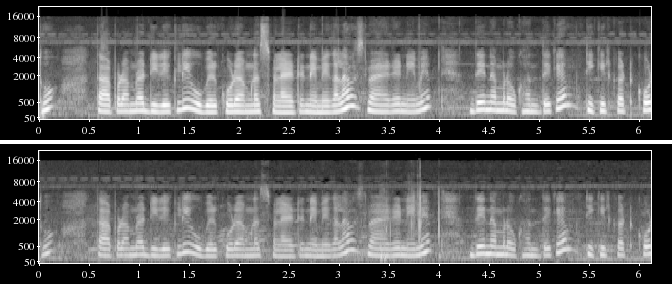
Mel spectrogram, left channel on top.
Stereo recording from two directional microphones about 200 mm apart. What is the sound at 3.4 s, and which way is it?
Speech, 30° left (ahead or behind).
